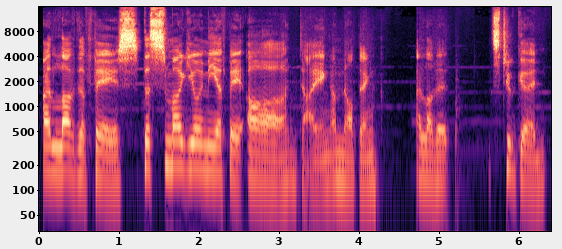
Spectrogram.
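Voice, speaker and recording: A man's voice: mid-range voice, fairly even intonation, a little slow, clear, resonant tone. A man doing casual livestream reaction commentary, gushing playfully over a video game. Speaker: game streamer. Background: game music.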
